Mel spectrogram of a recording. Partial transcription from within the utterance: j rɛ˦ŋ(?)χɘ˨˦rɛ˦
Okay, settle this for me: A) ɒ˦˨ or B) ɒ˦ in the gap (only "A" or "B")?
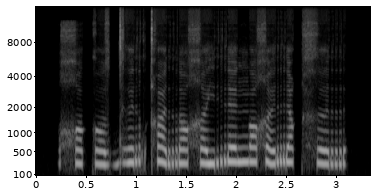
B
